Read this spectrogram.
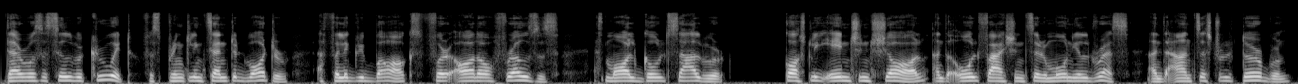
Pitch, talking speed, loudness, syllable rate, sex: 155 Hz, 150 wpm, -16 LUFS, 4.7 syllables/s, male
